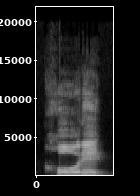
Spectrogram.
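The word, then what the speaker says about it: 고래: Okay, यहां पर ग आगे आ जाने पर क्या चीज का उच्चारण करेंगे? ख करेंगे। ये निचले वाले हिस्सा क्या हो गया? इसको बोलेंगे अ। ख प्लस ओ, खो। इसको ओ बोलेंगे तो खो हो गया। ए र हो गया। र के साइड वाले चीज जो यच बना फिरा है, इसको बोलेंगे ए। र प्लस ए, रे।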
